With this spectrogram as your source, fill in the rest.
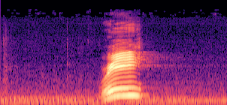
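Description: A young man shouts a short command loudly outdoors.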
